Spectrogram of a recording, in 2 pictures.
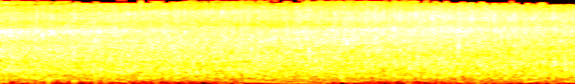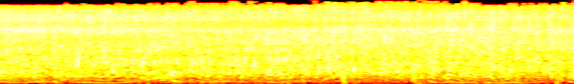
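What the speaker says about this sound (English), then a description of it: "Yeah, a babbling brook." A babbling brook in Tideswell Dale runs in a steady, close rush of flowing water that lasts throughout, with faint voices murmuring at a distance.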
